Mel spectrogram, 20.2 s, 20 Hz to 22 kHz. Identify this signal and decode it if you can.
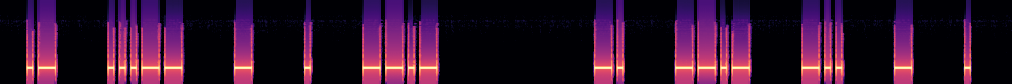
Morse code, heard as a keyed tone, about 10 wpm, spaced as for 6 wpm, 800 Hz. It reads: A3TEQ NQDTE
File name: LEZIONI / 4 Q1S3 ws 10wpm 2437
